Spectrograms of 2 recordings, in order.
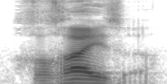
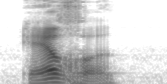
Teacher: this sound is the usual uvular trill, like Reise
